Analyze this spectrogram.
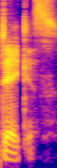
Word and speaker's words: Dacus: is actually is it i looked up an interview she did she said dakis so i think it's that's right uh i'm going to trust lucy daikis on pronouncing her name correctly um one would think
